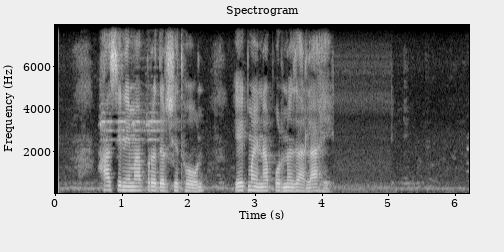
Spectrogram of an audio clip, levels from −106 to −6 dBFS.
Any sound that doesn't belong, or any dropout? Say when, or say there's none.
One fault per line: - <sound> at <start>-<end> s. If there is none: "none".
none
